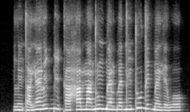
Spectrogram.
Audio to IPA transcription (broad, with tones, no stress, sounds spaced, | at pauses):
l ĩ˨ t a˨ j ɛ̃˧ l i˦ ɡ͡b i˦˨ k a˧ h a˧ m ã˧ d ũ˦ ɡ͡b ɛ̃˧ b ɛ˧ d ĩ˧ t u˦ d e˧ ɡ͡b ɛ̃˨ j e˨ w o˧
